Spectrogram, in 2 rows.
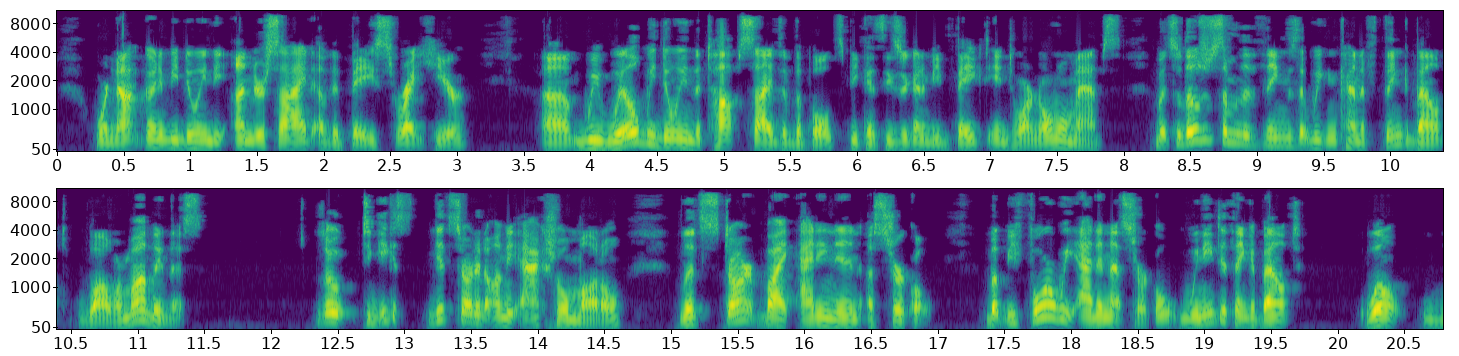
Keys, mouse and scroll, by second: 9.9-15.1 middle drag, 16.5-19.6 middle drag.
